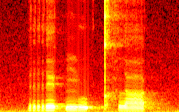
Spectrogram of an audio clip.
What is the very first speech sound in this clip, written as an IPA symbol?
r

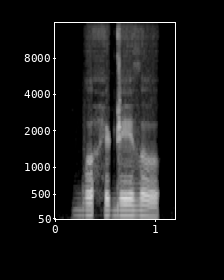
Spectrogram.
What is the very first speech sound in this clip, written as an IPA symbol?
b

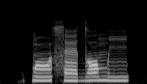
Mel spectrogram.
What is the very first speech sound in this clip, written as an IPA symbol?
k͡p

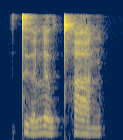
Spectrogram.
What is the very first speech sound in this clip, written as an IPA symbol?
t̪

